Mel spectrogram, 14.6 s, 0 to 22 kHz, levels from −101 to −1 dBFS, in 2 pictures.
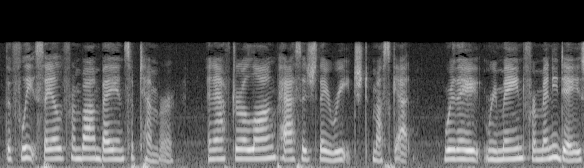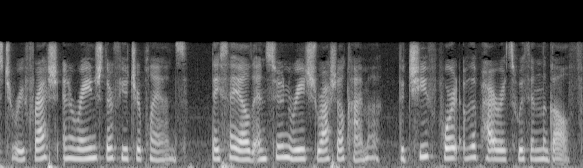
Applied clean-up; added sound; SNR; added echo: none; none; none; none.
